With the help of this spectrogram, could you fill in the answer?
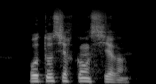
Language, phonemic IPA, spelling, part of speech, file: French, /siʁ.kɔ̃.siʁ/, circoncire, verb, LL-Q150 (fra)-circoncire.wav
- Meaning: to circumcise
